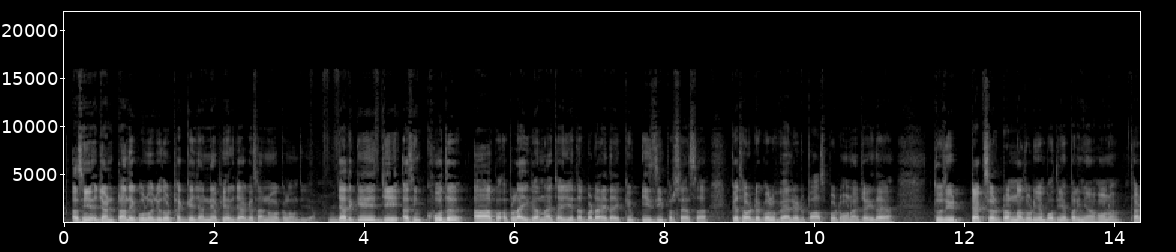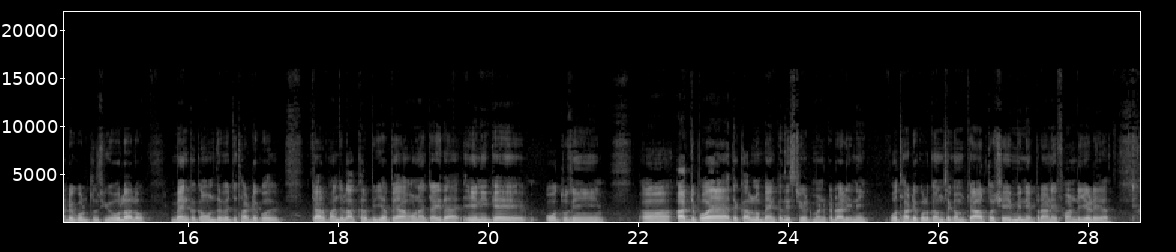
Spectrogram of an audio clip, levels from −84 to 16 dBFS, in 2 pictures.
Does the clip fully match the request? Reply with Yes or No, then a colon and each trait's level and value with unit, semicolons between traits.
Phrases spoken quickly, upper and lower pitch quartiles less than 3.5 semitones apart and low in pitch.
Yes: fast, 190 wpm; narrow, 2.4 semitones; low, 115 Hz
